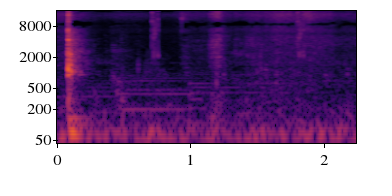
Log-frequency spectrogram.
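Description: A sharp plastic click right at the start, then a few fainter clicks, as hands work at the twist-off lid of a Likit Snak-a-Ball plastic treat ball. Soft background music with held notes runs underneath.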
